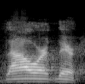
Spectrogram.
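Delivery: "thou" cut short and hit hard; emphatic thou. Shown as a demonstration. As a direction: punch "thou" abruptly. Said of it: "it's abrupt. It's emphatic".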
